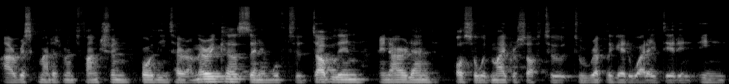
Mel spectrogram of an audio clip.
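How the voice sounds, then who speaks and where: A middle-aged man from Argentina introducing himself on a webinar panel, hesitant, with many ums and repeated words. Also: fairly low pitch. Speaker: panelist, compliance director.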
